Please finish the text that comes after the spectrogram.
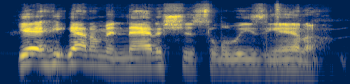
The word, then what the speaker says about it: Natchitoches: Yeah, he got them in Natchitoches, Louisiana. Natchitoches.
